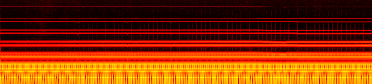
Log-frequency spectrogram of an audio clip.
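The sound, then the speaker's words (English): A synthesized organ tone, shaped with drawbar-like harmonic controls, sustains evenly for about five seconds. It is a rich, steady chord of stacked harmonics with a faint pulsing texture and no change in loudness. “So now you've got the makings of an organ. Yeah. Like, these are almost like drawbars, in a sense. We're shaping the organ sound.”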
